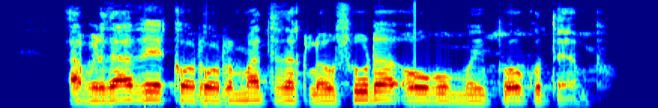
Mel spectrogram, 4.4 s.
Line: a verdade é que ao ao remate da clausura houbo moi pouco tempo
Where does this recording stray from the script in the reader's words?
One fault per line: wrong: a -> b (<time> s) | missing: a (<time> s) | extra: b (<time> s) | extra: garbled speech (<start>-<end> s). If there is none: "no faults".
no faults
